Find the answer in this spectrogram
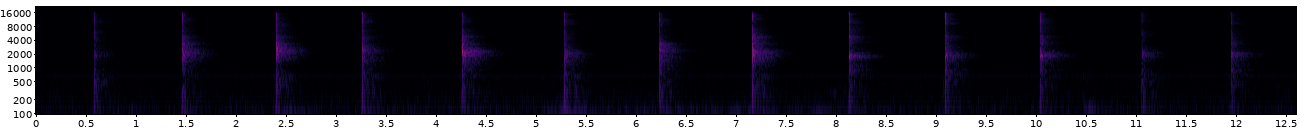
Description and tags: Me, finger snapping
